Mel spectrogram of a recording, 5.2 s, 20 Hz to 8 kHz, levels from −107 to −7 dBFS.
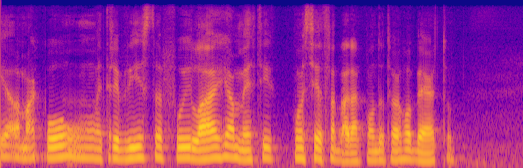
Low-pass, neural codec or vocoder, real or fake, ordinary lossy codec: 7.2 kHz; codec, 16 kHz, 0.8 kbps, ZipCodec; fake; none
